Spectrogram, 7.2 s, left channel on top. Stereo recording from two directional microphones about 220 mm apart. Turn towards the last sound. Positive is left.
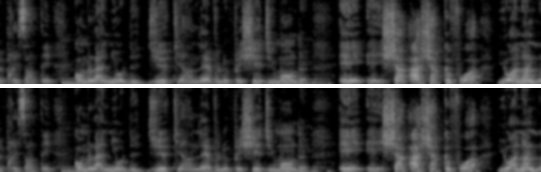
turn(degrees=-35)  # may be behind; listen again after turning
